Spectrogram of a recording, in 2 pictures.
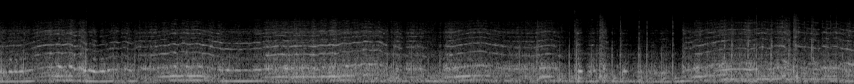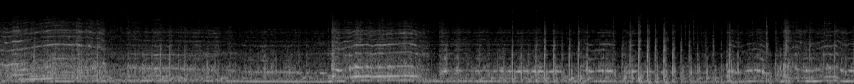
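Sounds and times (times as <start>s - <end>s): rally car engine revving: 0.0s - 17.0s
sharp clicks and ticks: 13.0s - 17.0s.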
